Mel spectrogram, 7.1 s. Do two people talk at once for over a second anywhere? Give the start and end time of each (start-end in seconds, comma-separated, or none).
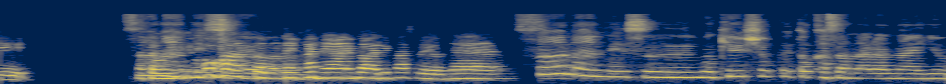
1.0-2.4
